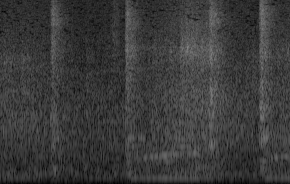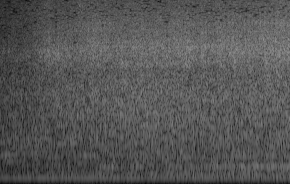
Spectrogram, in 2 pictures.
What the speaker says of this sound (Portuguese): eu vou aumentar aqui a velocidade do ventilador.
